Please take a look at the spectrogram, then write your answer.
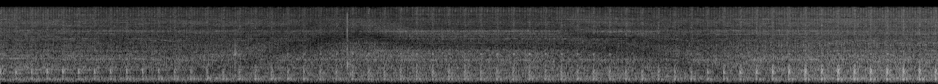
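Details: BMW E46 at idle: sharp, even high-pitched ticking/knock about three times a second; plugs, tensioners, pulleys checked, VANOS replaced; owner suspects exhaust manifold leak, with throatier exhaust and slight power loss.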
